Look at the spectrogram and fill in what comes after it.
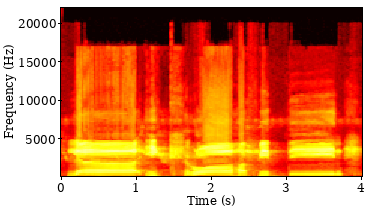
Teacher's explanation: لا اکراہ فی الدین، لام کے اوپر سنگل زبر، ساتھ الف اٹیچ، اس کے اوپر مد منفصل ہے، 4 سے 5 حرکت کھینچ کے ادا کریں گے۔ حمزہ کی زیر کو کاف ساکن کے ساتھ ملاتے ہوئے ہمز کرنا ہے۔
